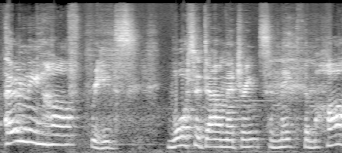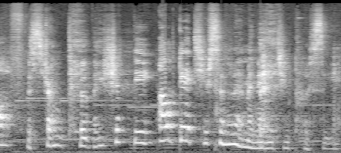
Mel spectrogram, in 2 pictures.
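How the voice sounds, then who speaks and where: A woman's voice: mid-range voice, sing-song, measured pace, roomy sound. A woman playing a prim, sadistic middle-aged schoolteacher in a comedy parody, bossy and sugary in her condescension. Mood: condescending. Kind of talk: comedy parody role-play.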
